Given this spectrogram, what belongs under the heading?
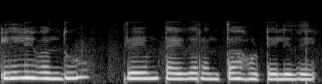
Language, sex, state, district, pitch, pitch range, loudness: Kannada, female, Karnataka, Bidar, 265 Hz, 245-280 Hz, -11 LUFS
